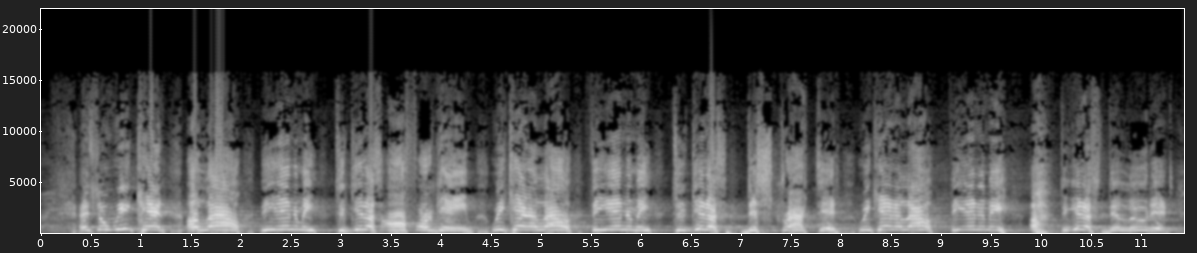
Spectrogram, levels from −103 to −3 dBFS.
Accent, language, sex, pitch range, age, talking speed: American, English, male, 260-350 Hz, 40-59, 170 wpm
